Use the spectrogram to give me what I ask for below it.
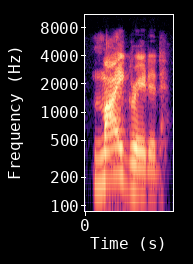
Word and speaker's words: migrated: go to the word migrated the stress is here at the very beginning instead of migrated it's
